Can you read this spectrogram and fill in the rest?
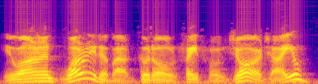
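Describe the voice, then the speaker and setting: An actor playing a haughty, bossy painter with a morbid streak, imperious and theatrical in old radio comedy style. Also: male voice, medium pitch, wildly swooping pitch, normal speed. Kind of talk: 1940s-50s radio comedy acting. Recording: muffled, faintly noisy old radio broadcast.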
